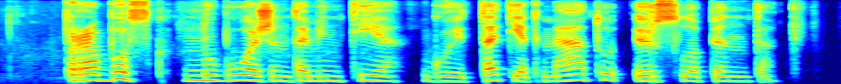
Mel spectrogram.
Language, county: Lithuanian, Vilnius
